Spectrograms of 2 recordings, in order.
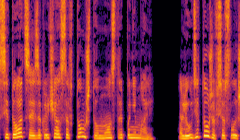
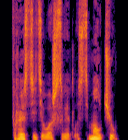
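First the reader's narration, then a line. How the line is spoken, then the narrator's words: Cowed, barely audible mutter. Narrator (Russian): Бонни аж скукожился и пробормотал едва слышно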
